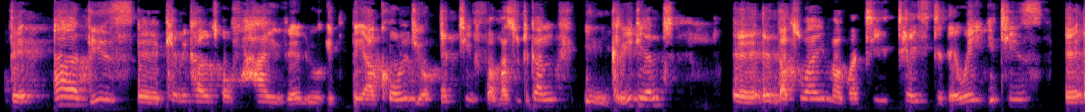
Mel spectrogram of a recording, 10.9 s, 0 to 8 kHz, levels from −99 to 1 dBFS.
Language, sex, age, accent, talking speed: English, male, 50-69, South African, 150 wpm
